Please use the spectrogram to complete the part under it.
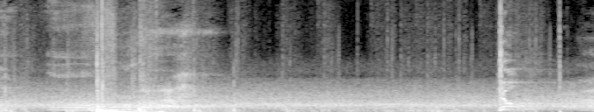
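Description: Punches thud and smack during a brawl.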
